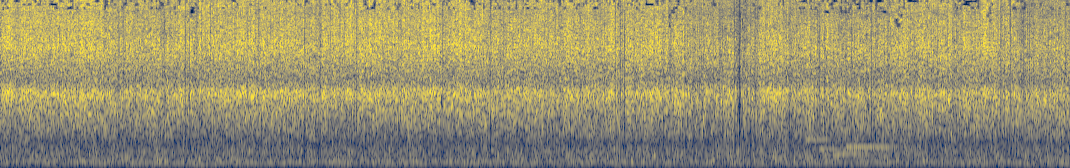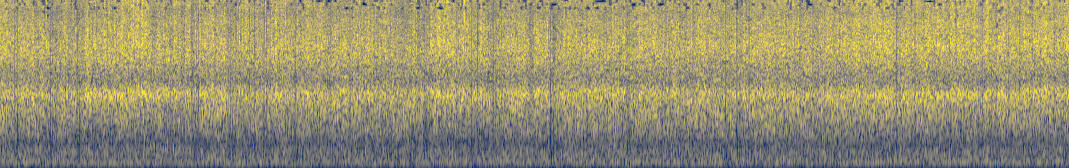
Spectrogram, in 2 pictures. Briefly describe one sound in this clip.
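Heavy surf crashes and roars against pier pilings.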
